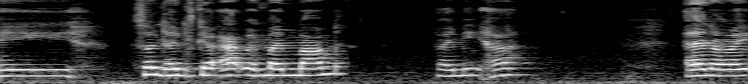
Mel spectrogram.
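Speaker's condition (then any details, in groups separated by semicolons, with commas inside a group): Down syndrome; down syndrome since birth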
